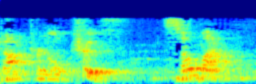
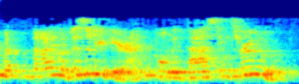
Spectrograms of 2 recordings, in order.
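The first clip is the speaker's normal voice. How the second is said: puzzled; 7 semitones higher than usual. Retold or imitated. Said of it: "asked the puzzled American".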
